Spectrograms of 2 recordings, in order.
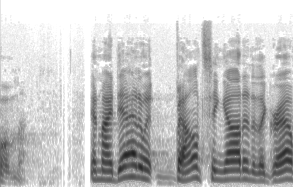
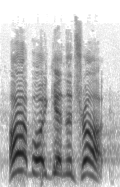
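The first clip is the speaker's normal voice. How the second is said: loud, higher barked order; dad shouting; 10 semitones higher, 10 dB louder than usual. Retold or imitated. Angry father ordering his little boy, loud shout. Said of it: "and my dad says".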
